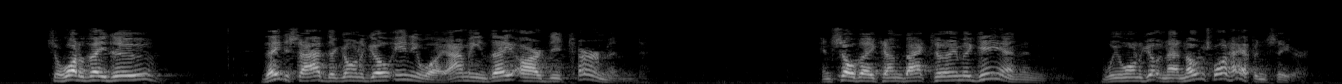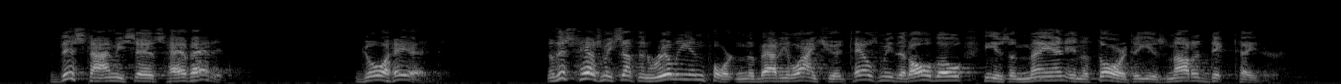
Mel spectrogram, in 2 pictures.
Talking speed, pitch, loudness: 155 wpm, 150 Hz, -29 LUFS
